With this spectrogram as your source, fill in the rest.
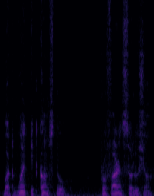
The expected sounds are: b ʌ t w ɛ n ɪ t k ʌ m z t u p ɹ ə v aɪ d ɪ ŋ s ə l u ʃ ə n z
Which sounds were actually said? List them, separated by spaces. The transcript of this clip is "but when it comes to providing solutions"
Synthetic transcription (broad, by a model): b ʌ t w ɛ n ɪ t k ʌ m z t u p ɹ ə f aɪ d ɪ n s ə l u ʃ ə n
